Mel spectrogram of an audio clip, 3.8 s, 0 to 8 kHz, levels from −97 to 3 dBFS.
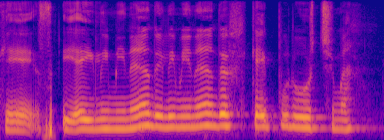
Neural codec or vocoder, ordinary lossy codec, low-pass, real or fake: none; none; none; real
